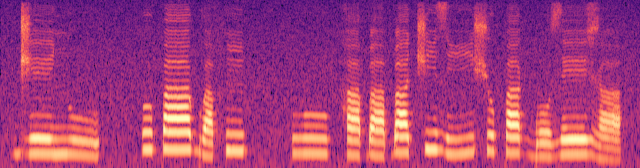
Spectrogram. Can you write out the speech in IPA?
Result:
d͡ʒeː˨ɲuː˨ | ʊ˦paː˦ɡʷa˨ fĩ˦ | βuː˨pʰa˨ɓa˨ɓa˦ t͡ʃi˦ziː˨˦ʃʊ˦ pa˦ɡ͡bo˨zeː˦ ɣa˨

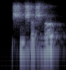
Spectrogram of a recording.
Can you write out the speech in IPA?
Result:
ʃi˩ʒɾə˩ʒðə˥

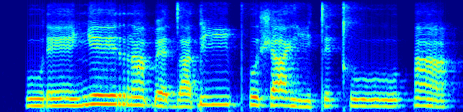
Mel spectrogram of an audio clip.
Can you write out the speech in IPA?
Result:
u˨ ɾeː˨ɲeː˦ rã˦ɓɛ˨ da˨ɗiː˦pʰʊ˦˨ʃa˦ ɣi˨tɪ˦kʰuː˦ | ã˨

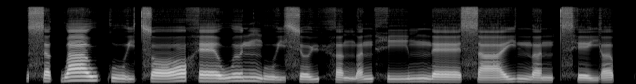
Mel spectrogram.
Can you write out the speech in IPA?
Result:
sɐ˨k̚waː˥w kuː˨˩jt͡sɔː˨˥hɛː˧ wɵ˥nŋuː˨˩jsɵ˨˧ɥ hɐ˨˩ŋɐ˧nhiː˨˧mn̪ɛː˨ saː˨˥jn̪ɐ˨n t͡sʰe˨jɐ˧p̚

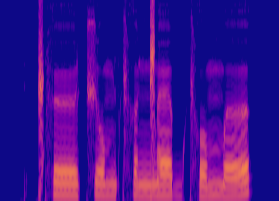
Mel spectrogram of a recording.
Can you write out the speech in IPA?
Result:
ǁʰøːt͡ʃoːm ʈʰəŋ͡ǁɛːbʈʰo məː

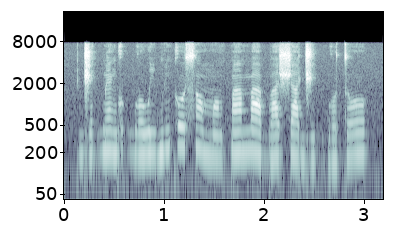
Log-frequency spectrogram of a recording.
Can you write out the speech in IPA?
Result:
d͡ʒɛ˨ɡ͡bɛ̃˧ɡo˧ ɡ͡bo˨wi˨bĩ˨˦ko˦ sɔ̃˦˨mɔ̃˨k͡pã˨˦ma˦˨ ba˨˦ʃa˧d͡ʒi˨ɡ͡bo˨ to˨˦

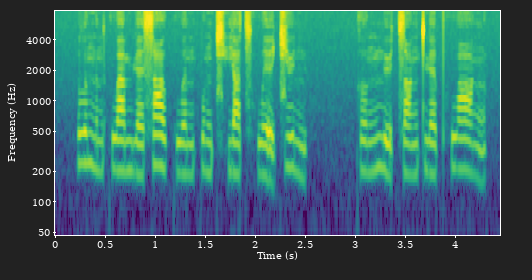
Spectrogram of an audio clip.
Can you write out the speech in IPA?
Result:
lʊ˥˩ŋə˧˥n kwä˥mɥɛ˧˥ sɑ˥˩ʊ̯kwə˧˥n pʊ˧˥ŋt͡ɕʰjä˧˥t͡sʰwḛ˨˩ɪ̯t͡ɕy˥˩n | kɤ˧˥ŋ n̪y̰˨˩ t͡sɑ˧˥ŋt̪ɥɛ˧˥ pʰwɑ˥˩ŋ

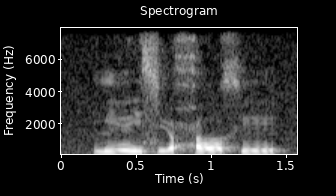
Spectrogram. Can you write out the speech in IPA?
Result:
lʲɛ̃i̯sy ħɔxẽ

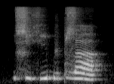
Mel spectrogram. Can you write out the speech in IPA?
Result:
ɕi˧˩çi˨˦be˨˦p ɮa˧˩

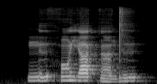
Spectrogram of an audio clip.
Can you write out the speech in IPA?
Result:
nɨ˧hɔ̃˦ ja˦ kã˨dɨ˦

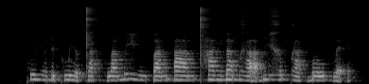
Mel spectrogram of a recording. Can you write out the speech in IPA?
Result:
kwi̤˨˩ə̯ɗɨ̰˧˨kwi˧˩ə̯ t̪a˨˩k̚hwa˨˦m ɣi̤˨˩w ɓa˨˦nʔaː˧m t̪ʰa˧ŋɗa˧mɣa̰ː˧˨ɓi˧ ɣə˦˥p̚ɣa˨˩k̚ɓo˧w hwɛ̰˧˨ʔ

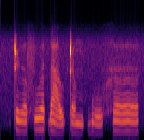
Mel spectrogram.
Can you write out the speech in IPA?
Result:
ʈɨ˨˩ə̯fu˧ə̯ɗa˨˩˨w ʈə˨˩mɓu˨˩˨ xəː˧

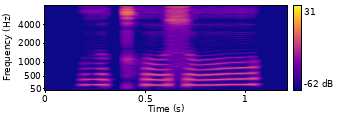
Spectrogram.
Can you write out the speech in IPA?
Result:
ðʊkʰo soː

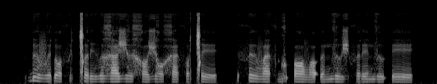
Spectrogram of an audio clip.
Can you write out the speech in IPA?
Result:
ɠɘvɘɗɔθɘ ǀəɾiðə ɣa ʒɘxɒ ʒɔxaθɔǀe | θɘβaθɡu ʔɒβɒʔə nzɯʒθəɾenzɯ ʔe

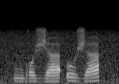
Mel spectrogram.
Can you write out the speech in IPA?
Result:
ŋɡɔʒaʔoʒa

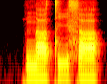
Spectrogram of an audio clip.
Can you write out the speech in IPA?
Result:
na˨ ti˧ sa˧

